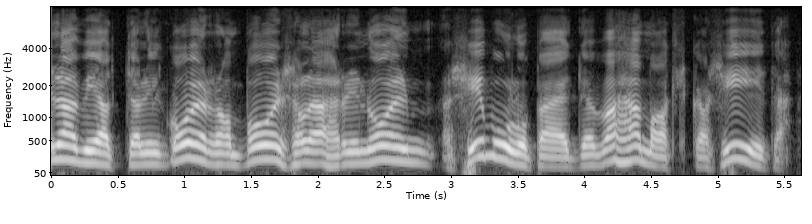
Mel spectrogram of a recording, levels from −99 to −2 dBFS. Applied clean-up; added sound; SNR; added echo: none; none; none; none.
